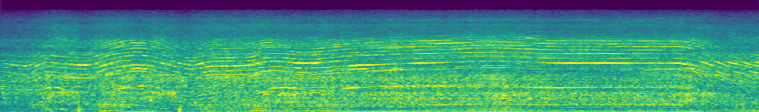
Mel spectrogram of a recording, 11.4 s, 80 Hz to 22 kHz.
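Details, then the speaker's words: 2013 Mercedes C250 engine running, hood open, revved: high-pitched dental-drill-like whine rising with revs, mistakable for the power steering pump or timing chain components but caused by a bad belt idler pulley bearing. "Okay, and you can hear that whining. It's kind of like a dental machine."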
